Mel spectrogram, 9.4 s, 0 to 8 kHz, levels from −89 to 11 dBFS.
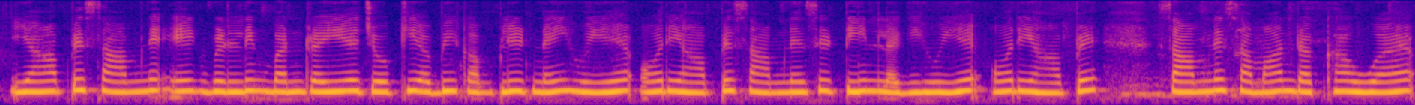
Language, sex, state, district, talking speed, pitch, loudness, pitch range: Hindi, female, Bihar, Jamui, 205 wpm, 270 Hz, -11 LUFS, 260-280 Hz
